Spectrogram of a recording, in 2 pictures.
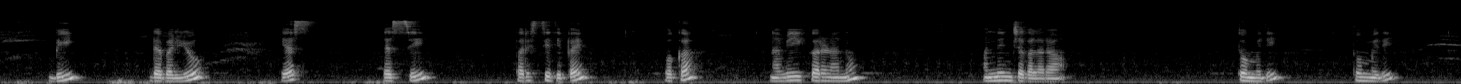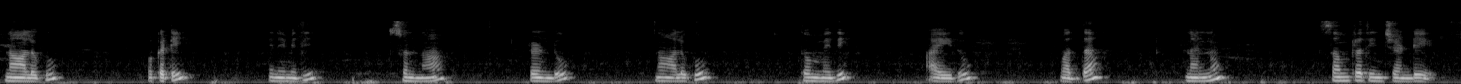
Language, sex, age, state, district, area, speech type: Telugu, female, 45-60, Andhra Pradesh, Krishna, urban, read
